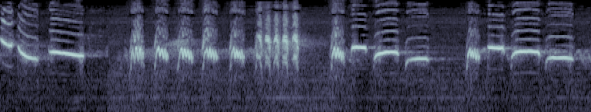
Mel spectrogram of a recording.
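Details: Song of a Chinese hwamei: clear falling whistles, then a quick series of rich warbled notes and a buzzier trill-like cluster, followed by more pure slurred whistles in varied pitch.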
